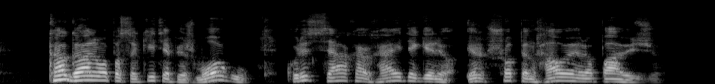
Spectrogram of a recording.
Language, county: Lithuanian, Alytus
